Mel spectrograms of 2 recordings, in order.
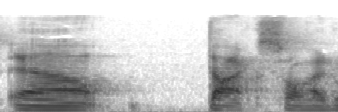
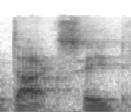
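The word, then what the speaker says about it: Darkseid: is the DC Universe Classics Dark Side or Dark Seed, depending on how you want to pronounce that.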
